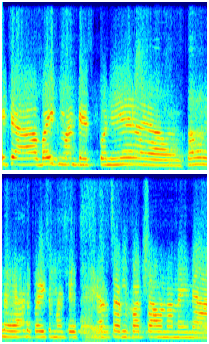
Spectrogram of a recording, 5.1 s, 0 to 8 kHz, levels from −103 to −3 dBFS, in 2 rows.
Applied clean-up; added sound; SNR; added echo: neural separator model SepFormer DNS4.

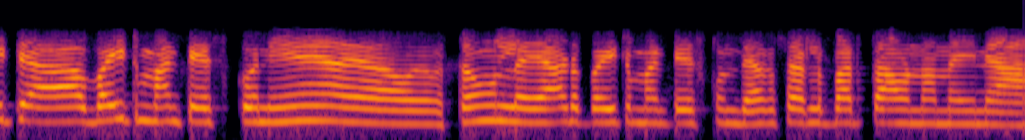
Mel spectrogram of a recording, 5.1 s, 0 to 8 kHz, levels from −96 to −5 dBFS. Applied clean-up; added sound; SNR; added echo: none; none; none; none.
